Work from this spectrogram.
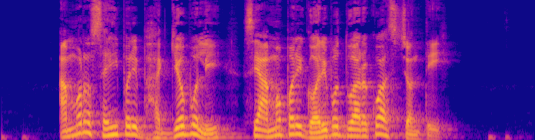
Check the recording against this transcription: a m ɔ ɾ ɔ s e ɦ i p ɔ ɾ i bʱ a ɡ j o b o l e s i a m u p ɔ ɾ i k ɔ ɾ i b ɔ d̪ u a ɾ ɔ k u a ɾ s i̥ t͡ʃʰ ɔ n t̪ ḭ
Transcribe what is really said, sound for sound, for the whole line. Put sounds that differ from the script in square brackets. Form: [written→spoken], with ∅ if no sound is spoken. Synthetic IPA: a m ɔ ɾ ɔ s e ɦ i p ɔ ɾ i bʱ a ɡ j [o→ɔ] b o l [e→i] s [i→e] a m [u→ɔ] p ɔ ɾ i [k→ɡ] ɔ ɾ i b ɔ d̪ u a ɾ ɔ k u a [ɾ→∅] s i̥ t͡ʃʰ ɔ n t̪ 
